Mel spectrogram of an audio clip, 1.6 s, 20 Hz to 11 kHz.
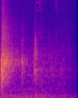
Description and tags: Small bomb with hit
Small bomb exploding and making a crash. Can be used as gunshot. Recorded with Zoom H1.
Pequena bomba explodindo e fazendo barulho de batida. Pode ser usado como tiro de arma. Gravado com Zoom H1.
explosion, bomb, hit, tap, bang, shot, banging, exploding, artillery, boom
